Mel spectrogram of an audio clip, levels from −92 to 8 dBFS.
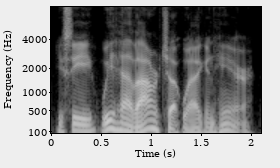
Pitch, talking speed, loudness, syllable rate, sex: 100 Hz, 230 wpm, -19 LUFS, 5.2 syllables/s, male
